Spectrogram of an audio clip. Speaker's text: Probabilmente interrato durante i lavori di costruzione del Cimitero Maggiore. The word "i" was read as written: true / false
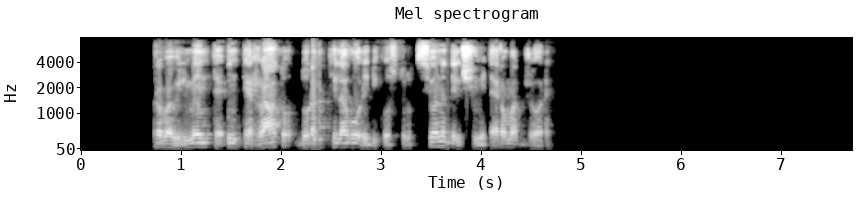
true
